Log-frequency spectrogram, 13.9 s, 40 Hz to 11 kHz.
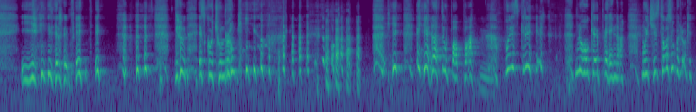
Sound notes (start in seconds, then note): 5.2 both laugh loudly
